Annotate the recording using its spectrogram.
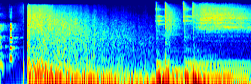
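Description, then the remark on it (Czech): A short intro jingle opens with a loud booming hit, rolls on as dense, rumbling noise, then settles into steady sustained tones near the end. No one speaks. “Tak šup, půjď znělku, teď jde o minuty.”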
